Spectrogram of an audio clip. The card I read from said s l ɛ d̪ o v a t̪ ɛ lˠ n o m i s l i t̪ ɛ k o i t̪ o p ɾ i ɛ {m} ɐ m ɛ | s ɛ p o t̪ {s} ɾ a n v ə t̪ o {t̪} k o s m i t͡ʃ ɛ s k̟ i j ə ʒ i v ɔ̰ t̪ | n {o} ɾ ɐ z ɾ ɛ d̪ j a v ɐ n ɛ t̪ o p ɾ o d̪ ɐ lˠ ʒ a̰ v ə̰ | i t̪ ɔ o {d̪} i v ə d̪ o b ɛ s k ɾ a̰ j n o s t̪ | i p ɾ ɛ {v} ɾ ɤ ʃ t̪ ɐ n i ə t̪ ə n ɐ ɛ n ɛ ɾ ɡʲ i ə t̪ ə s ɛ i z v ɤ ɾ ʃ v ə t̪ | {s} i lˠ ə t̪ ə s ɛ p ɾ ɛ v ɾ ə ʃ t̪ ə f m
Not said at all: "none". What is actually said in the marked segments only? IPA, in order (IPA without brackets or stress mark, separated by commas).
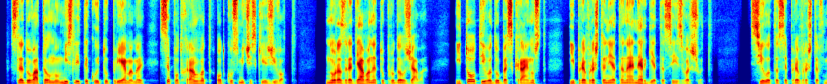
m, x, t̪, o, t̪, v, s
